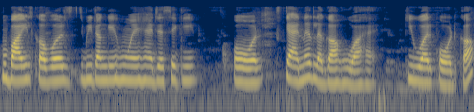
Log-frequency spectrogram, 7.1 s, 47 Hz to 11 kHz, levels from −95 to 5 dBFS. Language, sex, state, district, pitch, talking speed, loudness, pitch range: Hindi, female, Punjab, Pathankot, 215 Hz, 135 wpm, -20 LUFS, 195-225 Hz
